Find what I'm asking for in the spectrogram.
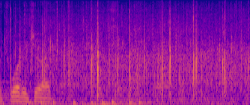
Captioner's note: applause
